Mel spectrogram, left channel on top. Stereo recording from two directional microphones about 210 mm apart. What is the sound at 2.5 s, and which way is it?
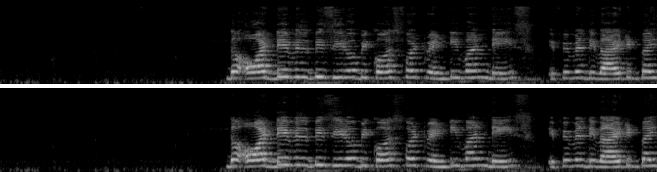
Speech, 25° right (ahead or behind).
